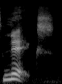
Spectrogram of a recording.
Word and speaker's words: Nyx: You pronounce this Nyx.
